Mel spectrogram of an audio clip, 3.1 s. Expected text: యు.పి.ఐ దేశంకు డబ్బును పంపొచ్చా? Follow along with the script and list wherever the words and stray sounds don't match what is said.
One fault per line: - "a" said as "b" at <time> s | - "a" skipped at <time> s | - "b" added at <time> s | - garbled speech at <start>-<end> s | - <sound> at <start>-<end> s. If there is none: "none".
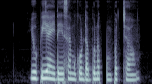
- dropout at 2.0-2.1 s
